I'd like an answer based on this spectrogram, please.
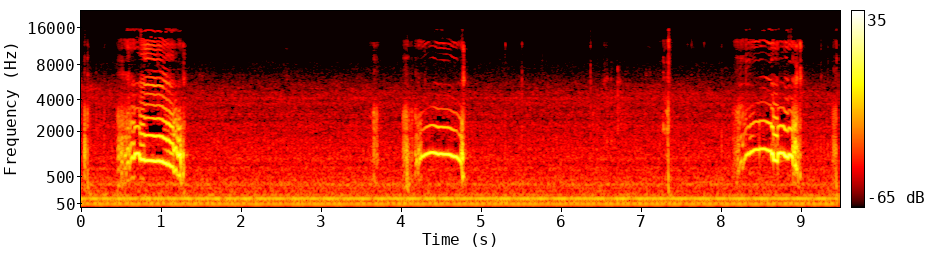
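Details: Indoor cat meowing, apparently trying to get attention; three drawn-out meows spaced a few seconds apart, each rising then falling, the last one loudest, over a steady low hum.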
